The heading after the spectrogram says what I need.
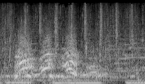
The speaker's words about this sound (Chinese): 长毛狗被气得更使劲地挥舞着前脚，疯狂地大叫了出来，并且用嘴探入溪水里乱咬一通。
